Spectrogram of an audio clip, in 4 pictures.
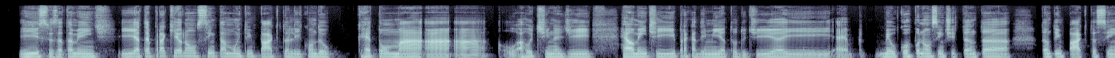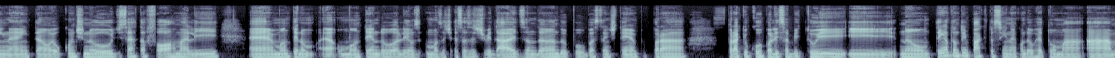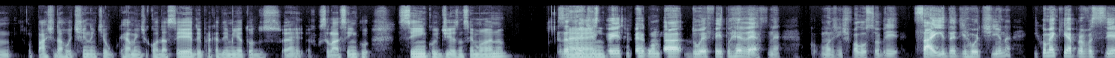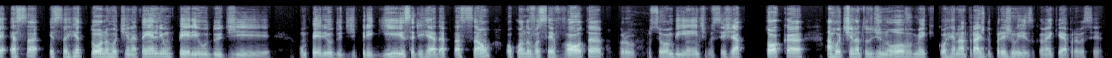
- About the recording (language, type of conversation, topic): Portuguese, podcast, Como você lida com recaídas quando perde a rotina?
- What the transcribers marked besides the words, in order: other noise; tapping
